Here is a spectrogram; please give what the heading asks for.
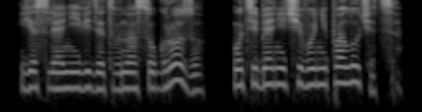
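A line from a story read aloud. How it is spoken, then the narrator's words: Plain. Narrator (Russian): ответил Уорд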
